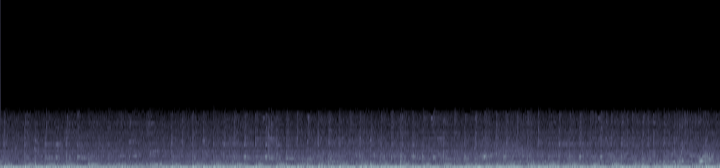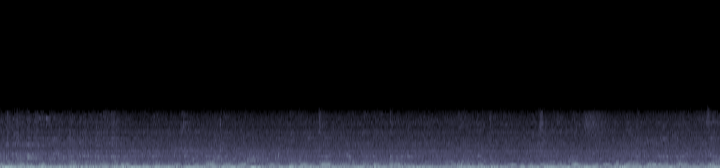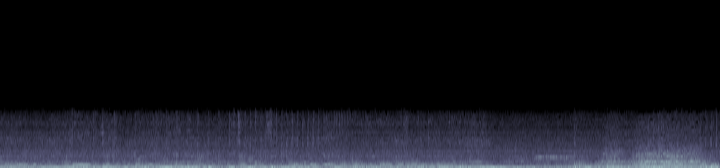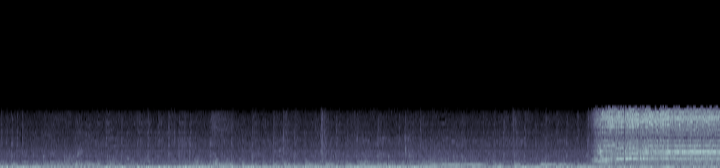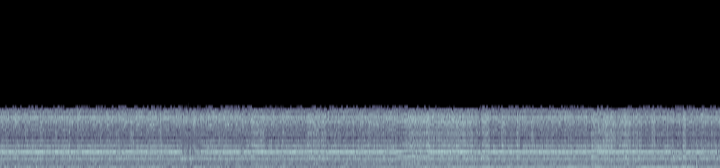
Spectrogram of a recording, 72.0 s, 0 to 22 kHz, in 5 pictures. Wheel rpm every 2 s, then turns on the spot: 0, 0, 0, 0, 0, 0, 0, 0, 0, 0, 0, 0, 0, 0, 0, 0, 0, 0, 0, 0, 0, 0, 0, 0, 0, 0, 0, 60, 190, 200, 200, 200, 200, 200, 200, 200.
none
